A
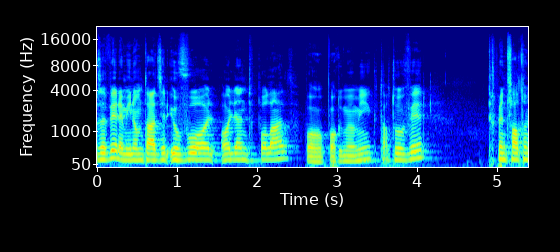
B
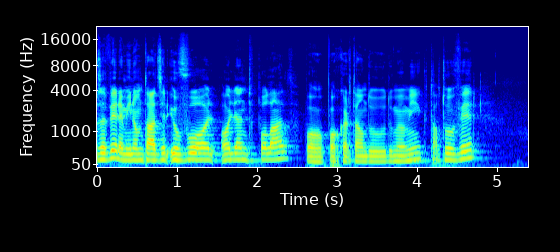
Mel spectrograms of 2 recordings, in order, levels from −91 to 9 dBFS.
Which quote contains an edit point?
A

